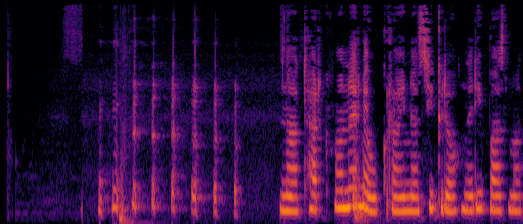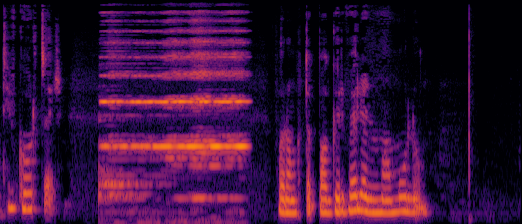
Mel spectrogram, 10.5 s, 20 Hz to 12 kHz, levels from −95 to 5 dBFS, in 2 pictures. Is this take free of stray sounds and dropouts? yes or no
no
